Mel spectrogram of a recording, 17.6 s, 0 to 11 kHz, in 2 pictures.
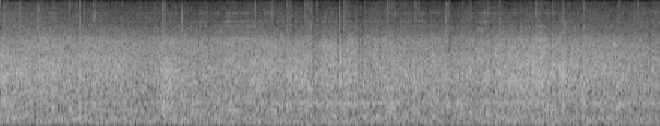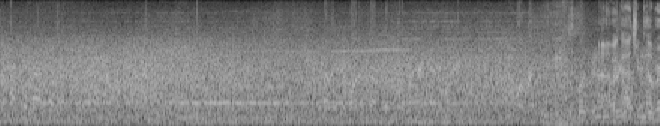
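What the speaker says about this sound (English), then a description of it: "this 777 to 300 yard touching down there on the south side" A Boeing 777-300 touches down on the south side at LAX, a loud, dense jet roar rumbling continuously with a low thump near the end, while someone talks over it.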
